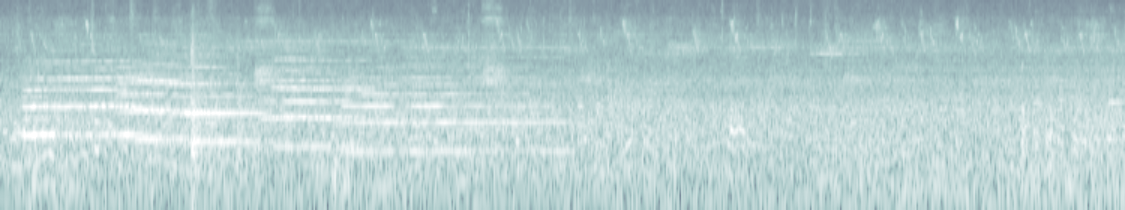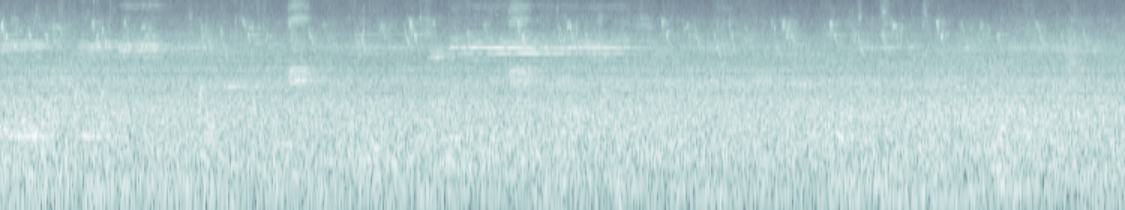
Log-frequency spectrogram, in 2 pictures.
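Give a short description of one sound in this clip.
A crowd of mourners murmurs quietly outdoors.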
